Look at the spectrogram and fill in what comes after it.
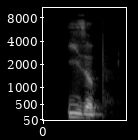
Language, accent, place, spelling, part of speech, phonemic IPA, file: French, France, Lyon, hysope, noun, /i.zɔp/, LL-Q150 (fra)-hysope.wav
- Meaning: hyssop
